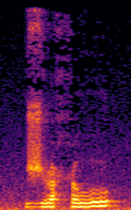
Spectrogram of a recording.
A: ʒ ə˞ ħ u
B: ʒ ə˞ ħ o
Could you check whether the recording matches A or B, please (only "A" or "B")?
B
